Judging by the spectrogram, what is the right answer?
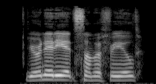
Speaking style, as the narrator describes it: said Obaye

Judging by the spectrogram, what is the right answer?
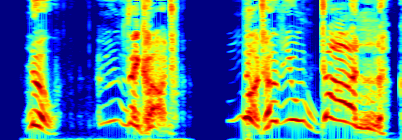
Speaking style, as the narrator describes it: Colin shrieked

